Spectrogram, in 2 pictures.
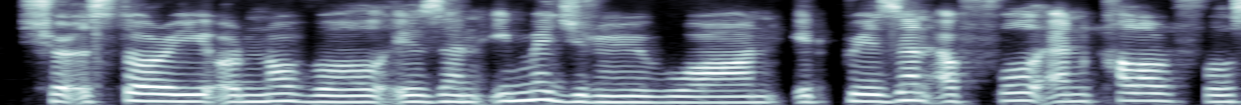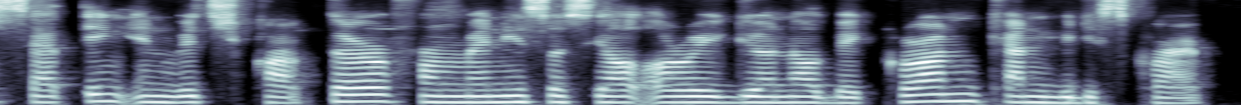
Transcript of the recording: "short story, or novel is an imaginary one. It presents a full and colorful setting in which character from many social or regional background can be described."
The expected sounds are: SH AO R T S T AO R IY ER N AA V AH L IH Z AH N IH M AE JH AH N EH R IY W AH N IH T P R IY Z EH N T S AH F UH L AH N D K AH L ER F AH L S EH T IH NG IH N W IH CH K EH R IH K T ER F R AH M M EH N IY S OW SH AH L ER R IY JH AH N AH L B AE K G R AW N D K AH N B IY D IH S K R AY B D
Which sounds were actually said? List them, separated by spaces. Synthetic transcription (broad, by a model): SH AO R T S T AO R IY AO N AA V AH L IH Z AH N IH M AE JH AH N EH R IY W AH N IH T P R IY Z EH N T AH F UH L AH N K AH L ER F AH L S EH T IH NG IH N W IH CH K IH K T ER F R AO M M EH N IY S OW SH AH L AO R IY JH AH N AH L B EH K R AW N K AH N B IY D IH S K R AY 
